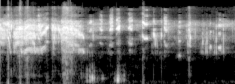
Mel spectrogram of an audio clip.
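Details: Swiftlet calls used in swiftlet-nest farming: a second of loud, dense buzzy chatter, then scattered short high chips and ticks at an uneven, quickening rate.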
